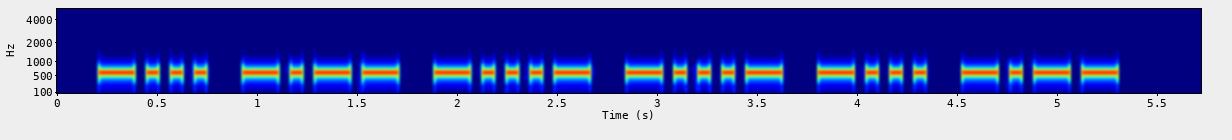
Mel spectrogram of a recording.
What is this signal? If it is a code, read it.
Morse code, heard as a keyed tone, about 20 wpm, 600 Hz. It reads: BY <BT><BT> BY
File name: cw-books / winnie-the-pooh / winnie-20wpm-page-0091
